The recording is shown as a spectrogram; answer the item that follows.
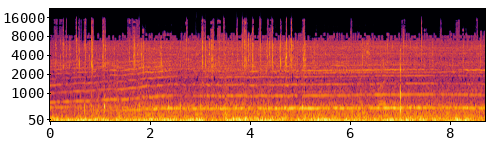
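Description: Golf cart's drive motor whining while driving along a paved cart path, its pitch rising over the first couple of seconds and then holding steady, over a low rumble and scattered clicks.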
